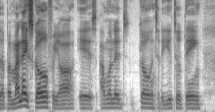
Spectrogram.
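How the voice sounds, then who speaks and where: A man's medium-pitched voice with fairly even intonation at a moderate pace, on a very clean recording with a silent background. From Oakland, California. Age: 20s. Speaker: podcast guest, aspiring food show creator. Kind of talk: casual chat.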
